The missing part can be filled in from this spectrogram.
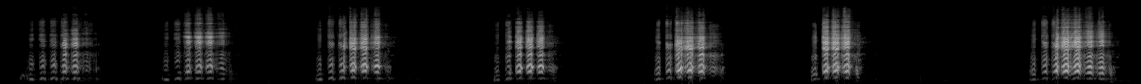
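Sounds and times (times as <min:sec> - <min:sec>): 
goats bleating: 0:00.3 - 0:01.0, 0:01.6 - 0:02.3, 0:03.2 - 0:04.0, 0:05.0 - 0:05.6, 0:06.6 - 0:07.3, 0:08.1 - 0:08.7, 0:10.3 - 0:11.2.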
